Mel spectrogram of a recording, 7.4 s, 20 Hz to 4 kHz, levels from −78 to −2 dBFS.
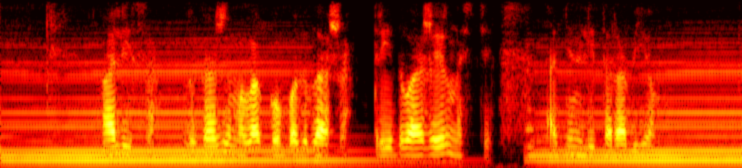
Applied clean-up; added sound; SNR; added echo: none; Bowed string instrument; 4 dB; none.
